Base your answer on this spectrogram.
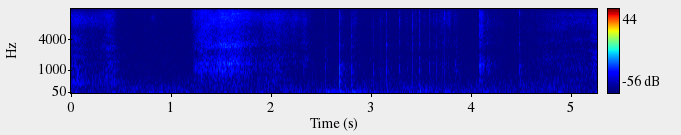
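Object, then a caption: Paper notepad sheet. Fingertips rub and trace over the written letters on a grid-paper notepad sheet lying on a table, making a soft, airy, papery hiss. A brighter, louder swell of rubbing comes around the middle, followed by a run of faint, crisp ticks and scratches as the fingers move across the page.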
